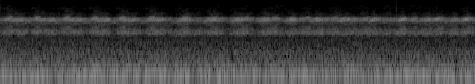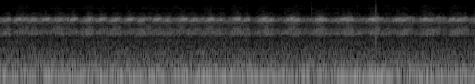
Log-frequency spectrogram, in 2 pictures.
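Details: Night chorus of countryside frogs ahead of rain, a dense, unbroken pulsing drone of overlapping croaks at a rapid beat, with a faint sharp click near the end.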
